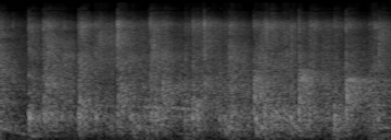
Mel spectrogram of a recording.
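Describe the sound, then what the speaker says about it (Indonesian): A classroom of students claps for a classmate, a dense run of quick hand claps filling the room with sharp, fairly loud taps and no talk over them. "Kasih tepuk tangan untuk Putri."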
